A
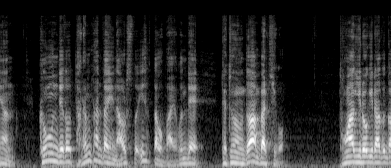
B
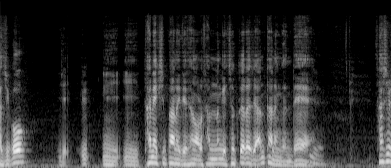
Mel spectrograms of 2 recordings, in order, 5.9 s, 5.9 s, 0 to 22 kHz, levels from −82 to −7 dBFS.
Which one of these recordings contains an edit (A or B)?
B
